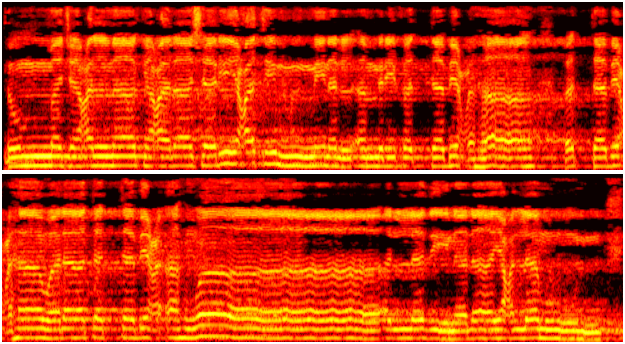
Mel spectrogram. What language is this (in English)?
Arabic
